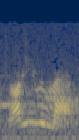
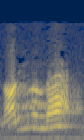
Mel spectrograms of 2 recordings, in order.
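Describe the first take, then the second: First: "Not even that" dropped low and quiet; a hushed, sober aside; soft echo. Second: "Not even that" pushed up high; emphatic denial. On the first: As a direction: let it fall away under the breath. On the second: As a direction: punch "that" with a rising snap. Emphatic repeat. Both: Acted.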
